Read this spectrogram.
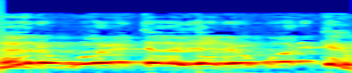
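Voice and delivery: high wailing plea broken by sobs and laughter; terrified man wailing through tears; crying plea. Retold or imitated.

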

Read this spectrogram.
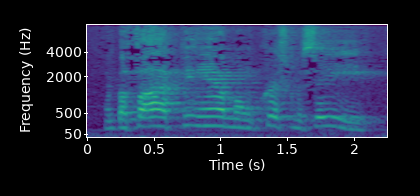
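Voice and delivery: plain reading voice

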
